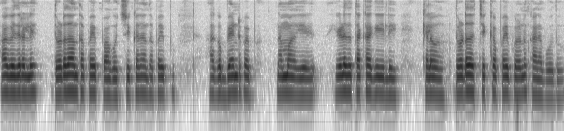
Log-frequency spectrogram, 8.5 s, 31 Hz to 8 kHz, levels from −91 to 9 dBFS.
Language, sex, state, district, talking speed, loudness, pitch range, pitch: Kannada, male, Karnataka, Koppal, 140 wpm, -17 LUFS, 155-165 Hz, 160 Hz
